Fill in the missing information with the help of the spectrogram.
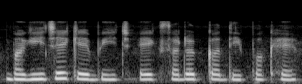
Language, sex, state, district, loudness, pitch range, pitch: Hindi, female, Arunachal Pradesh, Lower Dibang Valley, -15 LUFS, 225-240 Hz, 230 Hz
